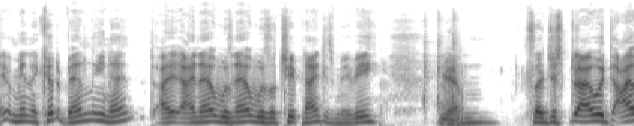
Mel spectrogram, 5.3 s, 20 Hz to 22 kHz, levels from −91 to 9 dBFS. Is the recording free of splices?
no; 3 cuts; at 1.9 s, 2.5 s, 4.2 s

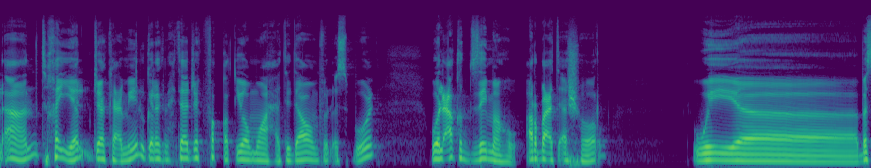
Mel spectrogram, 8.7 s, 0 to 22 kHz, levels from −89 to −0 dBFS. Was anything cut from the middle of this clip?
no; 0 cuts

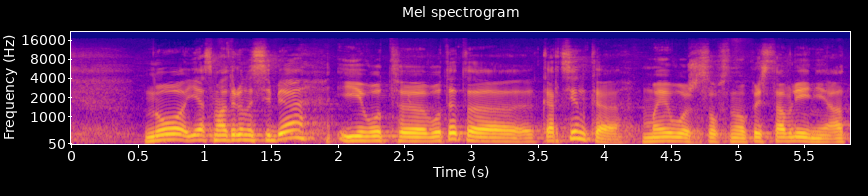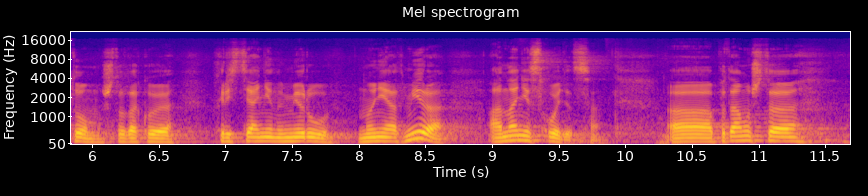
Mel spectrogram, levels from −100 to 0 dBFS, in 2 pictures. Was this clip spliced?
no; 0 cuts

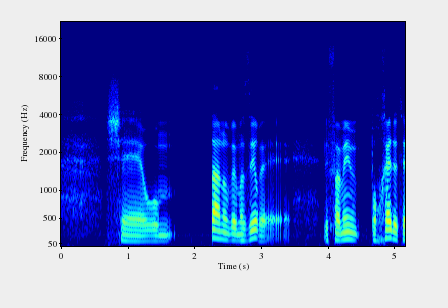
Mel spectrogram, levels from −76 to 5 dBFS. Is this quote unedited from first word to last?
no; 2 cuts; at 2.3 s, 2.9 s

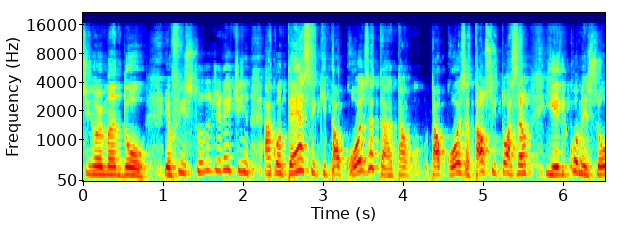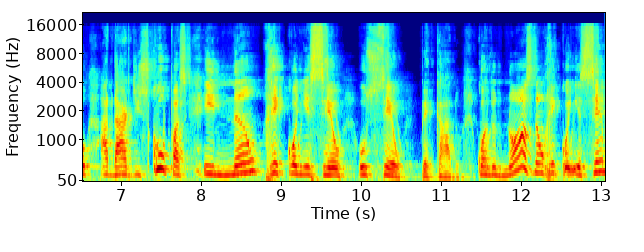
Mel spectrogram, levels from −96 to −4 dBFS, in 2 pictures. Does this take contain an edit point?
no; 0 cuts

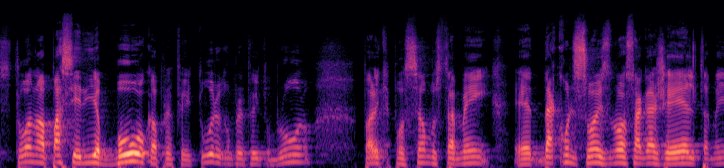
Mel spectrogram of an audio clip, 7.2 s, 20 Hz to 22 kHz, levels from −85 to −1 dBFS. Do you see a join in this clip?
no; 0 cuts

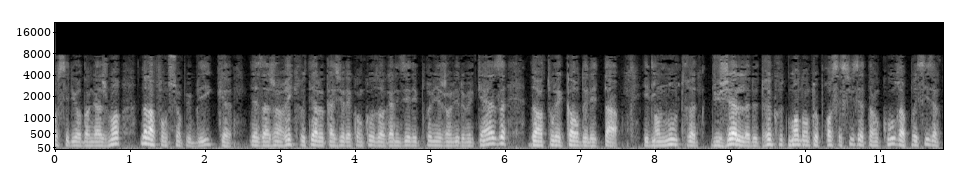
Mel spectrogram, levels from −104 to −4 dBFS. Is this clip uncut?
no; 4 cuts; at 4.9 s, 8.0 s, 8.6 s, 9.4 s

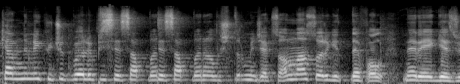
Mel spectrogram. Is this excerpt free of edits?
no; 2 cuts; at 1.0 s, 1.6 s

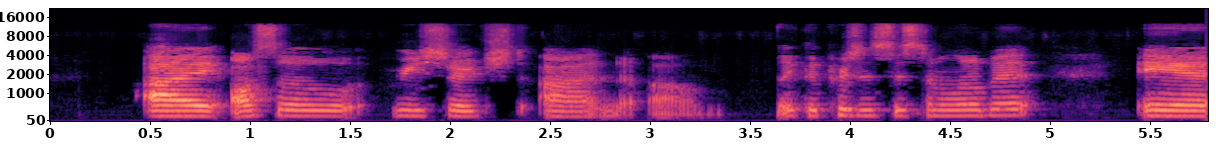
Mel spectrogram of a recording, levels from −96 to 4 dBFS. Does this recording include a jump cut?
yes; 2 cuts; at 1.7 s, 3.4 s

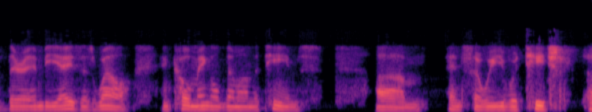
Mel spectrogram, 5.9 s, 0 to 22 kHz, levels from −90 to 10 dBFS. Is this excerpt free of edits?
yes; 0 cuts

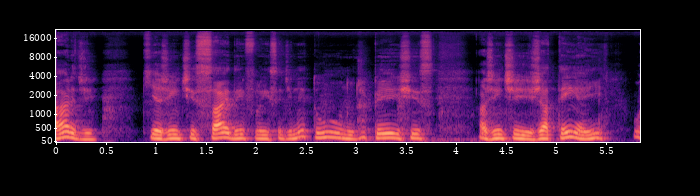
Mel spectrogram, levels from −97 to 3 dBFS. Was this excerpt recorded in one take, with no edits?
yes; 0 cuts

